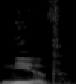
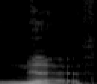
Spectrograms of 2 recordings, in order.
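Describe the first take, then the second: First: The name is pronounced the German way. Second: The name is pronounced the English way. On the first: The speaker calls it right. "all the names are based off Germanic names" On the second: The speaker calls it wrong. "So it's not NERV"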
